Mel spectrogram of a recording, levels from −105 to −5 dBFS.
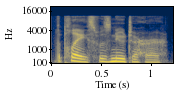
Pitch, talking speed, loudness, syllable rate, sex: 185 Hz, 295 wpm, -17 LUFS, 6.0 syllables/s, female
